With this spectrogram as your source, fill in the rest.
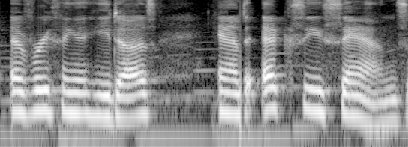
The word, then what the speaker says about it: XE Sands: And XE Sands, it's spelled XE is her first name. Sands as in like the sands of the ocean.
